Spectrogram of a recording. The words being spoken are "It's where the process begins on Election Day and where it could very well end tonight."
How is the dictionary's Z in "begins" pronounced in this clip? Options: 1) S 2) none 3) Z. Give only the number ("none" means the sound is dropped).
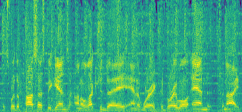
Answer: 3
